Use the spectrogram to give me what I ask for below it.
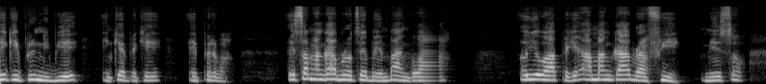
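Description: At 4.14 s a packet arrived late and the jitter buffer briefly ran dry, causing a short stall from a late packet. Until the packet showed up, the receiver extended the last stretch of sound by about 34 ms, then resumed from the same point. Nothing is lost, but the sound just before 4.21 s is held slightly too long, with a faint buzzy dip, and everything afterwards runs about 34 ms later.

Two call audio freezes follow. From 4.24 to 4.42 s, packets were likely delayed in transit and the buffer emptied again. The receiver kept extending the previous sound for about 150 ms, heard as a fading buzz or hiss that never drops to silence. From 4.57 to 4.76 s the same likely stall lasts about 164 ms, and almost all of it (about 160 ms) is silent. In both freezes the audio picks up where it stopped with nothing missing, so each inserts a gap and pushes the rest of the speech later.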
